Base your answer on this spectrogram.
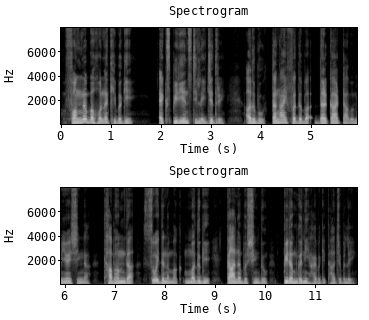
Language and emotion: Manipuri, neutral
